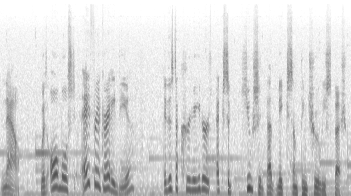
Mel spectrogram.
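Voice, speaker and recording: A man narrating a scripted video essay, explaining his points earnestly and emphatically with an occasional stumble. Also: fairly high pitch.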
